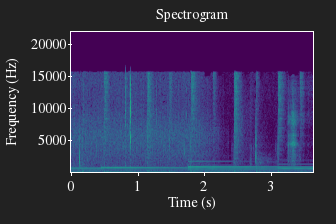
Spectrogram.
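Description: Steady rain patters down in Persona 5 Royal at dusk, a constant wash of drops beneath looping game music with soft rhythmic beats and sustained tones.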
